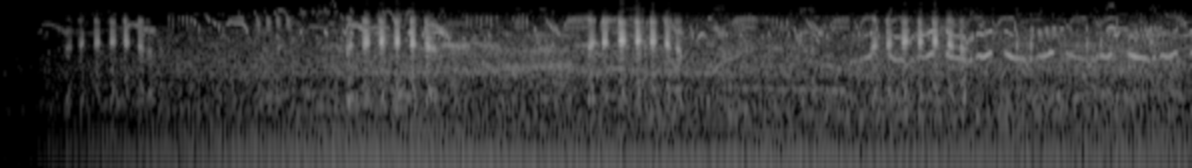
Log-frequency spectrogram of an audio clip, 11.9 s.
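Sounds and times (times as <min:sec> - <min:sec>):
birds chirping and whistling: 0:07.0 - 0:11.9.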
